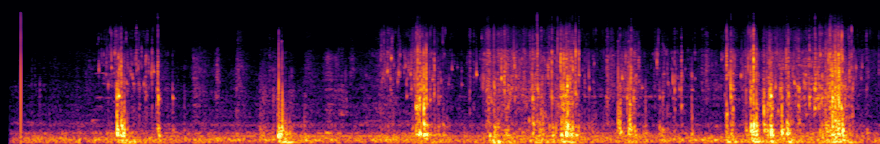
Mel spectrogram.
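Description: Wet clumps of dirt crumble and splash into water.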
